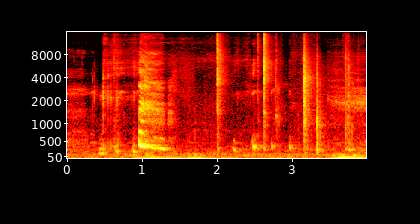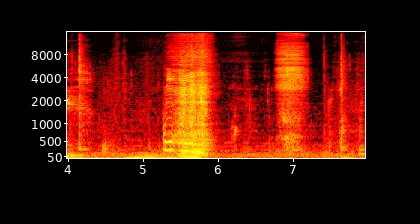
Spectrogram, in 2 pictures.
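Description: A voice imitates snoring with a couple of raspy, snorting bursts, one early and a longer one later, separated by sharp clicking sounds and quiet gaps.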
